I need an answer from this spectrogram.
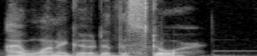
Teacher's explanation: want to becomes wanna because those words are unstressed and they blend together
